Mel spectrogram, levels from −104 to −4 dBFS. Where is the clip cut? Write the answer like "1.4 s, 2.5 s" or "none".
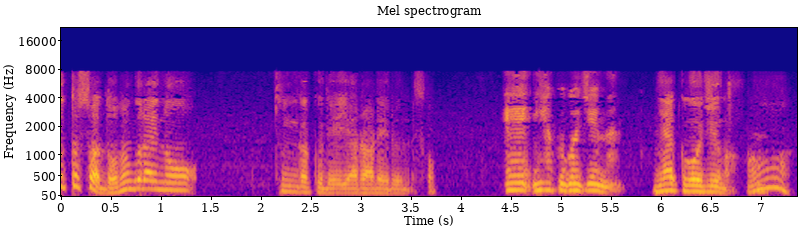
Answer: none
